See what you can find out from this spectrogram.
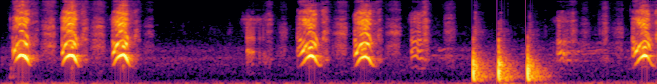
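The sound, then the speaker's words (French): A dog barks in short, yelping bursts, three quick barks, then a pair, then one more at the end, with a few sharp knocks on a door sounding in between. “C'est un chien. Qui aboie et qui frappe à la porte de son voisin?”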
